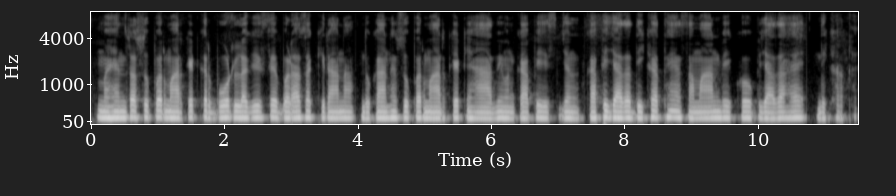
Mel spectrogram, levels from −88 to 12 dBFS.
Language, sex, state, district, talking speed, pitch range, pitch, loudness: Hindi, male, Chhattisgarh, Sarguja, 155 wpm, 115-125 Hz, 120 Hz, -15 LUFS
